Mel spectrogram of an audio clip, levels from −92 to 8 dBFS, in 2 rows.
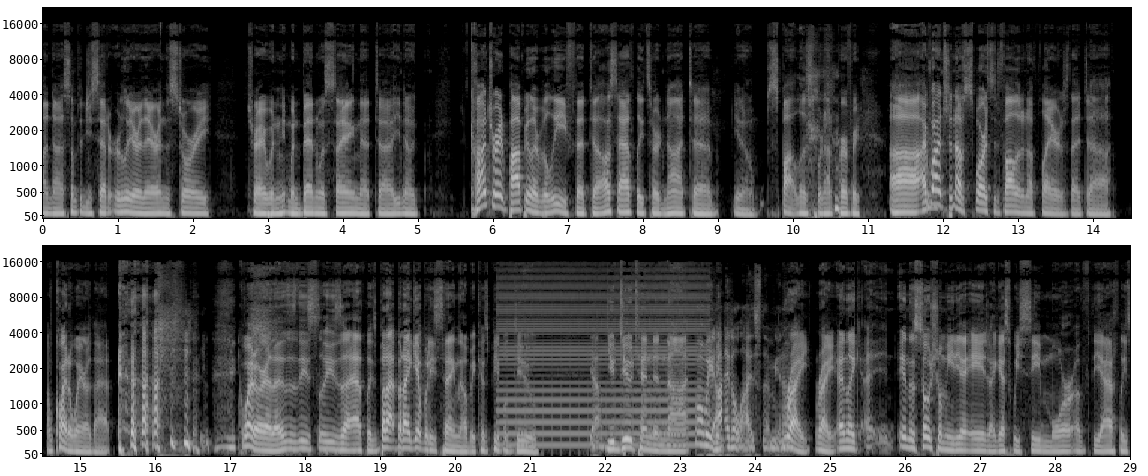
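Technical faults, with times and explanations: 20.55–23.40 s GSM phone buzz: a steady, raspy 217 Hz buzz about 10 dB below the speech, caused by a nearby phone's call bursts being rectified in the audio circuit.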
